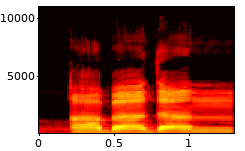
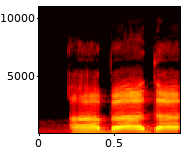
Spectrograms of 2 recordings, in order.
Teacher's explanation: تو پھر بچوں کو کہیں کہ ان کو ملا کر پڑھیں دوبارہ سے: حمزہ زبر آ، با زبر با، آبا، دال 2 زبر دن، آبادن، وقفاً آبادا۔ ٹھیک ہے، زبر کی تنوین میں جو الف آ جاتا ہے وہ وقف کی حالت میں ظاہر ہو جاتا ہے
